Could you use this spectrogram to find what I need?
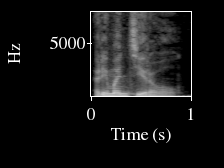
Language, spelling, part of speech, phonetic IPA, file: Russian, ремонтировал, verb, [rʲɪmɐnʲˈtʲirəvəɫ], Ru-ремонтировал.ogg
- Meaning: masculine singular past indicative imperfective/perfective of ремонти́ровать (remontírovatʹ)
